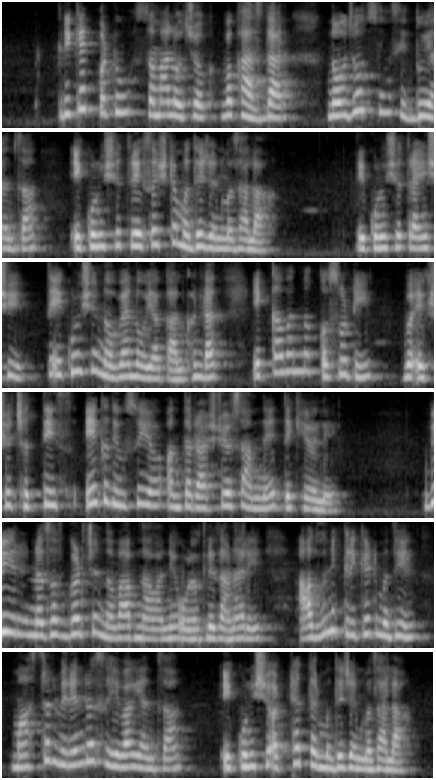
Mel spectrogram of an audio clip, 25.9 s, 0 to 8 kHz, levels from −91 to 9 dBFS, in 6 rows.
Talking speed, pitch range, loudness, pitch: 115 wpm, 255-325 Hz, -20 LUFS, 285 Hz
